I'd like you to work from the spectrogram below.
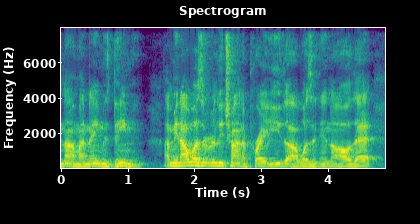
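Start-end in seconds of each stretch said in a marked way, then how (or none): none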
